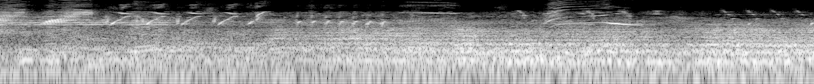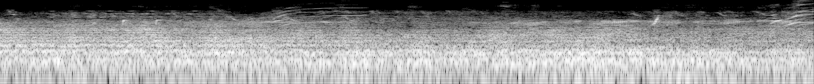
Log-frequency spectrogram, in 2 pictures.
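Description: Steady background chatter of a crowd, with three brief, high, gliding calls from caged Himalayan goldfinches spread through it.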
